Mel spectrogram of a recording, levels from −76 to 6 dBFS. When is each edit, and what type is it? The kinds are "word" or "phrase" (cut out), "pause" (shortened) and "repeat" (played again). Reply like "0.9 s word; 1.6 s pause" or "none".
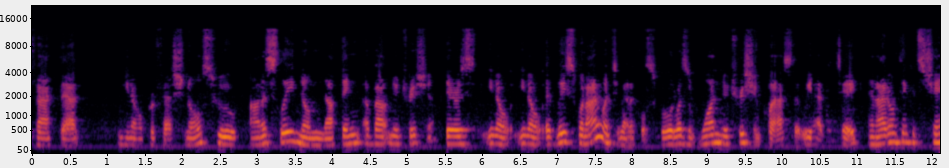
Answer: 1.5 s word; 2.8 s pause; 5.5 s pause; 6.4 s repeat; 8.6 s word; 10.4 s word; 11.1 s pause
